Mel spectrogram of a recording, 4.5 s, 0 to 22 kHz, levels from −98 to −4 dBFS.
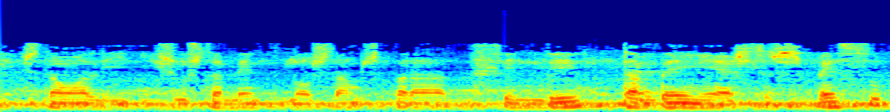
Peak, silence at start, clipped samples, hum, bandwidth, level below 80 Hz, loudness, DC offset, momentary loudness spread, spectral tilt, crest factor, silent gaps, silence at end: -8 dBFS; 0 s; under 0.1%; none; 5.4 kHz; -58 dBFS; -25 LUFS; under 0.1%; 7 LU; -5.5 dB/octave; 16 dB; none; 0 s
